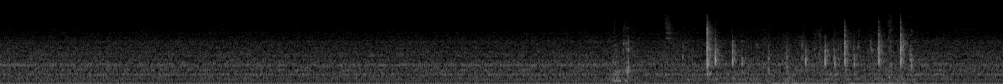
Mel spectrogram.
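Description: Faint room tone with a steady hum, then from about seven seconds in a quick run of about a dozen light clicks and taps over two seconds as painting tools and supplies are handled at the work table.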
